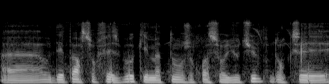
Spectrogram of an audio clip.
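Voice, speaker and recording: The man's voice sits fairly low. He talks at a moderate pace with fairly even intonation. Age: 60s. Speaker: pétanque club founder and event organiser. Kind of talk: interview testimony. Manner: talkative, hesitant with repetitions.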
